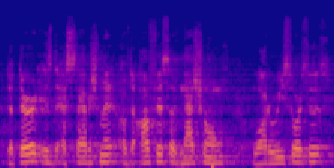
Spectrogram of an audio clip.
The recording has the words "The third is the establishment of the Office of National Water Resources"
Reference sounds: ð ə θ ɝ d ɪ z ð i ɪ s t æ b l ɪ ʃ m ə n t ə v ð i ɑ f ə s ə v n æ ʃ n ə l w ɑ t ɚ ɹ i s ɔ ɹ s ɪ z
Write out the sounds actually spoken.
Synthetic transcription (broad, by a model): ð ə θ ɝ d ɪ z ð i ɪ s t æ b l ɪ ʃ m ə n t ə v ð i ɑ f ə s ə v n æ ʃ n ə l w ɑ t ɚ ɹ i s ɔ ɹ s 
